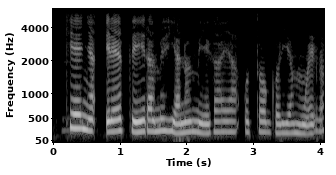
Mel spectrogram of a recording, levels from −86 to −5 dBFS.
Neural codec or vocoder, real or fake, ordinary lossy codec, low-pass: none; real; none; 5.4 kHz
